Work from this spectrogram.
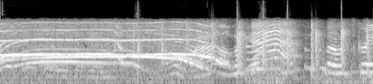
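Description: A crowd at a D.I.V.A. program event screams and cheers loudly up close, with high sustained shrieks rising and falling, bursts of clapping and whoops building toward the end.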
